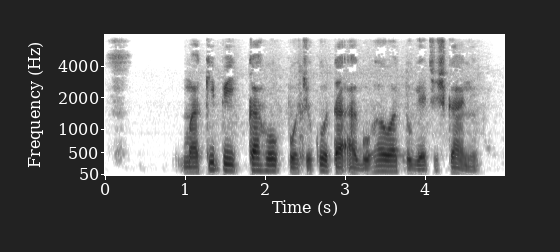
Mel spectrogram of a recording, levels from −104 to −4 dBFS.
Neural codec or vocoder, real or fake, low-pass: none; real; 7.2 kHz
